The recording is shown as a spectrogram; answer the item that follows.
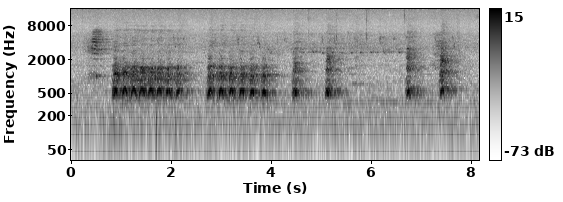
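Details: House dog barking on a sunny afternoon with little clouds in a clean area of Vientiane, Laos, 15 April 2021: two drawn-out harmonic barks with a quavering, whining edge, then four shorter barks in pairs, over faint low background rumble.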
